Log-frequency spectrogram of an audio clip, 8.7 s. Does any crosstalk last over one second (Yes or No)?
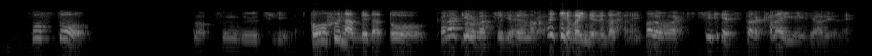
Yes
